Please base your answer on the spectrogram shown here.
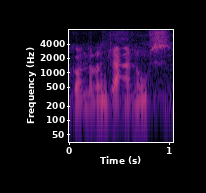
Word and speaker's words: Codrongianos: Come Codrongianos, si dice Codrongianus, ma si scrive Codrongianos.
